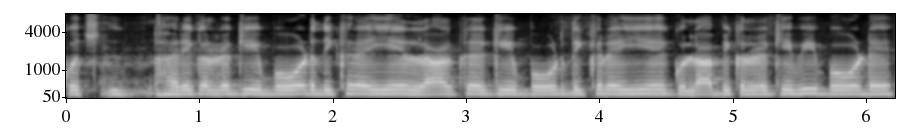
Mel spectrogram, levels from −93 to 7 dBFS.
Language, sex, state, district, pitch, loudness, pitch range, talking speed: Hindi, male, Uttar Pradesh, Jyotiba Phule Nagar, 150 Hz, -14 LUFS, 145-155 Hz, 200 wpm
